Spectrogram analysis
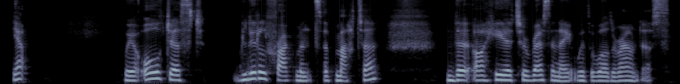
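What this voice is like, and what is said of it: British accent. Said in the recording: “best British accent I've had on the show in I don't know how long”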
